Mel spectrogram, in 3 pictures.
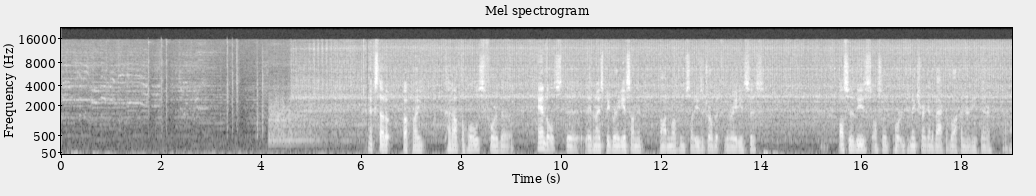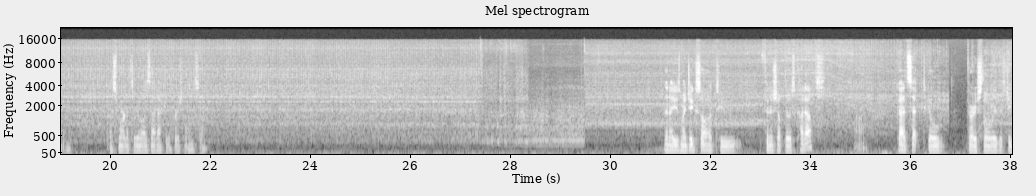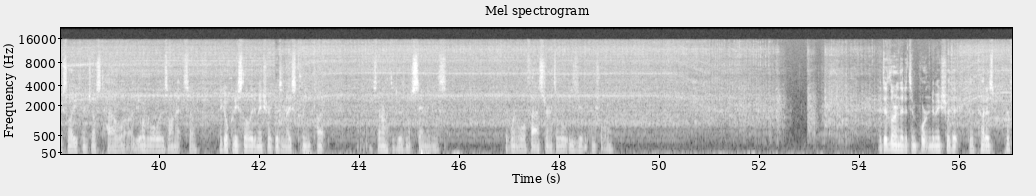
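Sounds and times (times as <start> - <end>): jigsaw cutting wood: 4.1 - 36.8, 37.4 - 54.6, 55.7 - 57.0
drill press boring into wood: 4.1 - 54.6, 55.7 - 57.0.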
